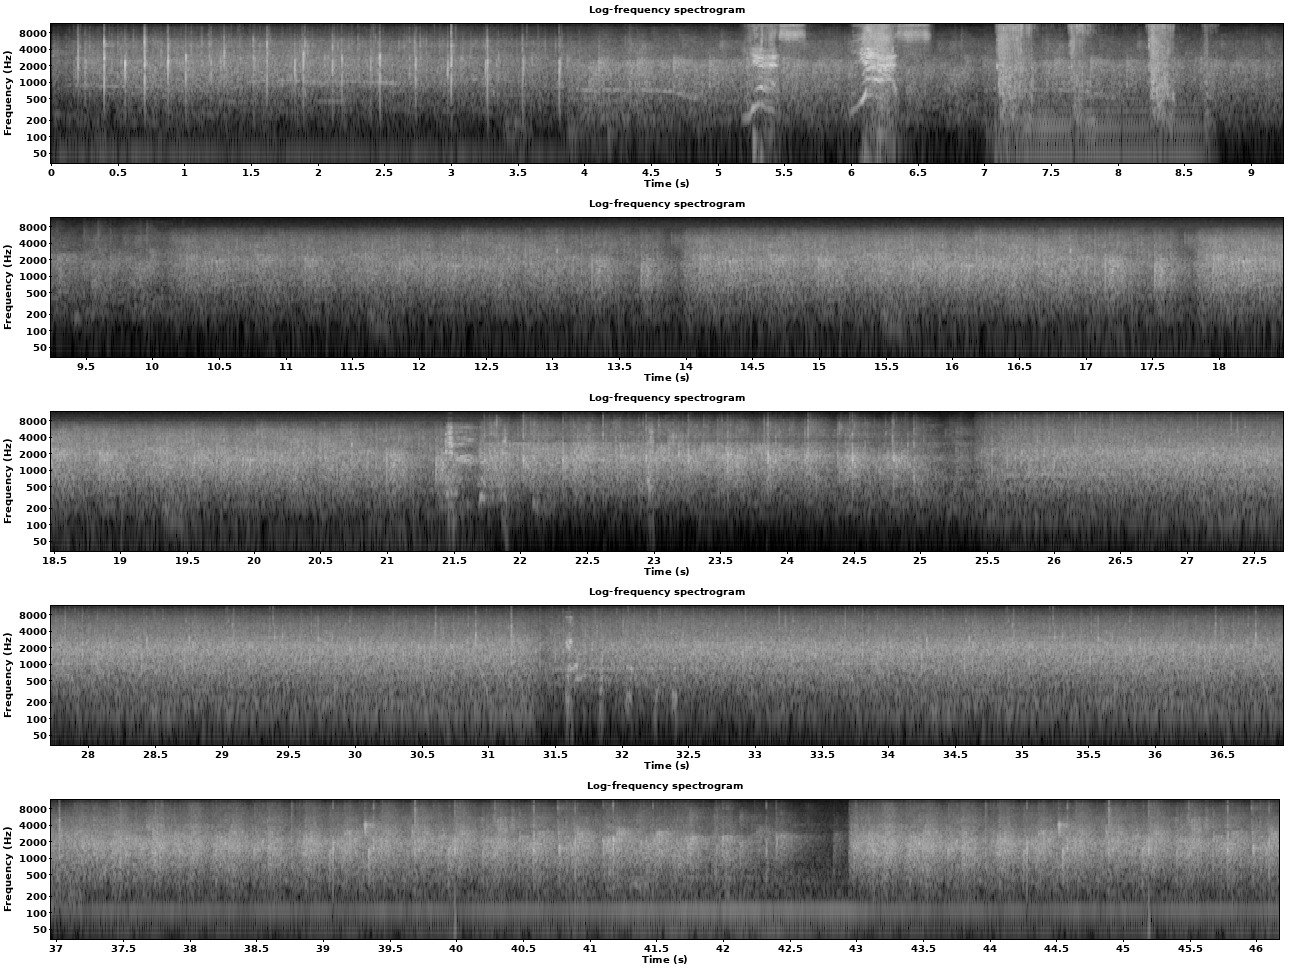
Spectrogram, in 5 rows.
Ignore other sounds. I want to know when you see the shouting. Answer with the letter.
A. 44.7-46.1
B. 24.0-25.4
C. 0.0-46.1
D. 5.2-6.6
D.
